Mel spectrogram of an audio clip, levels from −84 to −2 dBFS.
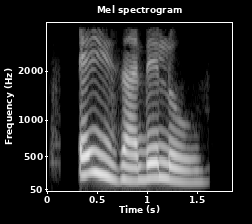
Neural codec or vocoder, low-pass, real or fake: none; 3.6 kHz; real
